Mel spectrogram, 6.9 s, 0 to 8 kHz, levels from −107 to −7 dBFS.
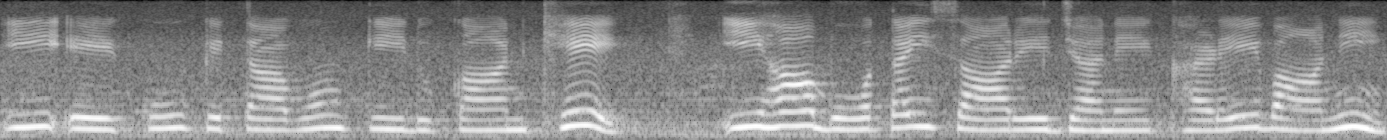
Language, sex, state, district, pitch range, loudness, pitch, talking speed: Hindi, female, Bihar, East Champaran, 225-270 Hz, -15 LUFS, 240 Hz, 105 wpm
